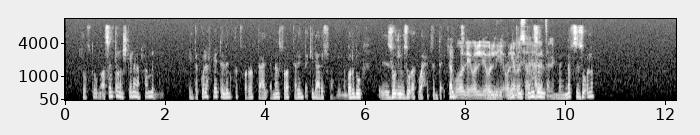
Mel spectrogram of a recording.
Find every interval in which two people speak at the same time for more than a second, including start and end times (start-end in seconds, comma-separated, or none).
8.4-9.8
